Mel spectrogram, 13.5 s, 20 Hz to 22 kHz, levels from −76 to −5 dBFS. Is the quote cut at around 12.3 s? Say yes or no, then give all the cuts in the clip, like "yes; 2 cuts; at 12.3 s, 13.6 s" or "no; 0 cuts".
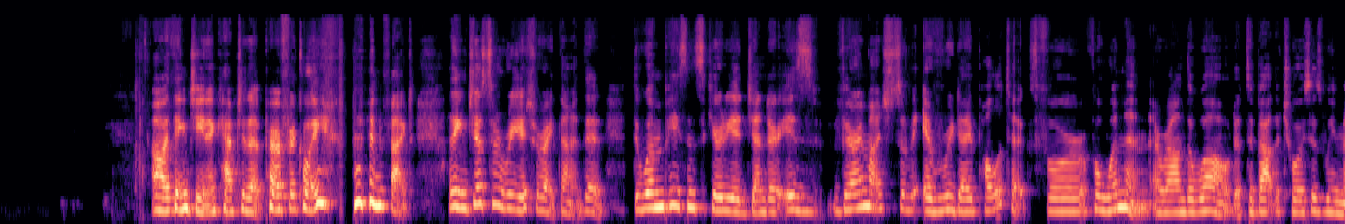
no; 1 cut; at 3.5 s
